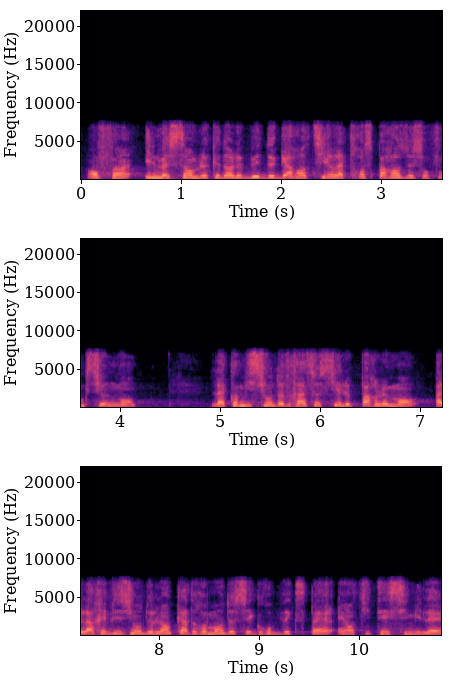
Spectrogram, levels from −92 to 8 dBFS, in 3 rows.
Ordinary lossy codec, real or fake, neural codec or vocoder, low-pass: Opus, 24 kbps; real; none; 7.2 kHz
